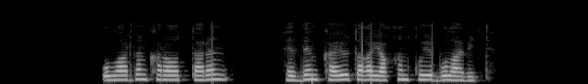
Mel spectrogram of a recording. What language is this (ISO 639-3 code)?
bak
